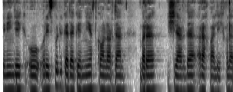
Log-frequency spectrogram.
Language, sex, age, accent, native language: Uzbek, male, 18-24, Toshkent shahri, Uzbek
